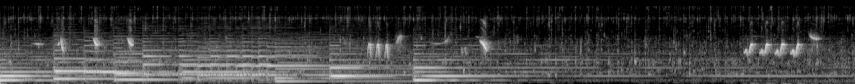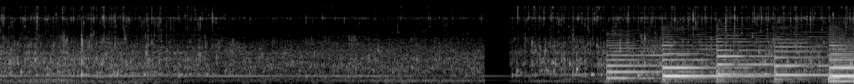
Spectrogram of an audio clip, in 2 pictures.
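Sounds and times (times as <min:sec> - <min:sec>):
bird chirping: 0:00.0 - 0:05.9, 0:07.3 - 0:09.7.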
